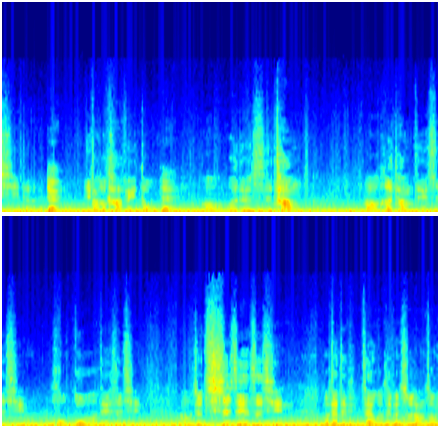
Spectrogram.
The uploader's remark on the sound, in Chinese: 一段從九份開車到台北的夜路上，在一個移動的空間裡。因車上錄音略有雜音，敬請多多包涵。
